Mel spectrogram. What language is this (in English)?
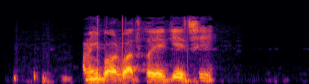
Bangla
